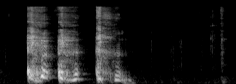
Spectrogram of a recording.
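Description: A woman coughing three times in quick succession, each cough short and loud.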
